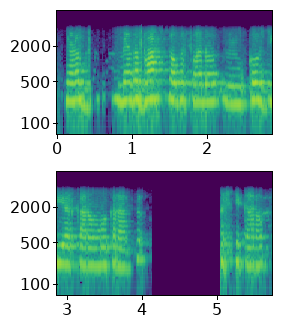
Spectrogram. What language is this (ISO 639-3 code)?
kas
